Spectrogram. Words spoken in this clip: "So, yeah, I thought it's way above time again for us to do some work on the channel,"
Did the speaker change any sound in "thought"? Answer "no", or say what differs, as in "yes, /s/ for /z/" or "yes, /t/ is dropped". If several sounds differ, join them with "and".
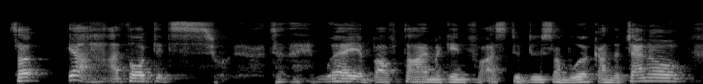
no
